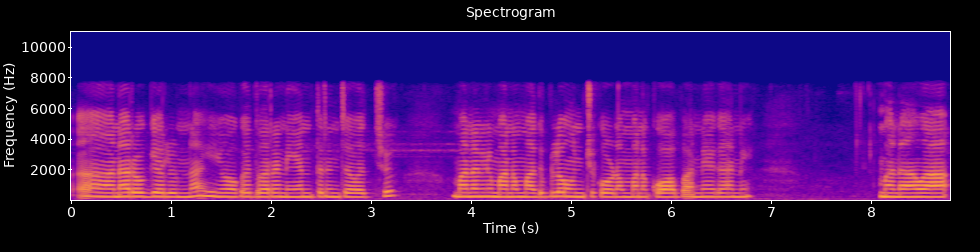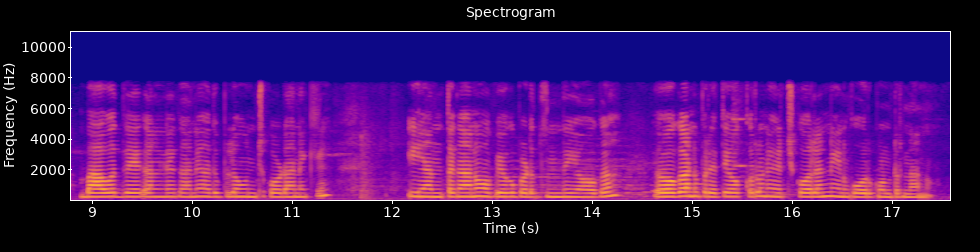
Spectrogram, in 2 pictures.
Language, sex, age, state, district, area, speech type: Telugu, female, 18-30, Andhra Pradesh, Palnadu, urban, spontaneous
